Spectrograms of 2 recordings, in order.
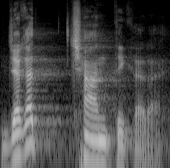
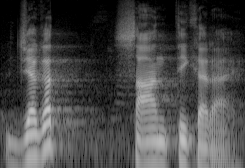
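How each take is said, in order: First: Jagat and shanti run together without pause. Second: A short pause separates jagat and shanti. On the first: The sounds are properly joined. "अच्छे से बोलोगे तो निकलेगा" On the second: The sound joining is broken up for ease. "थोड़ा सा gap देना होगा"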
